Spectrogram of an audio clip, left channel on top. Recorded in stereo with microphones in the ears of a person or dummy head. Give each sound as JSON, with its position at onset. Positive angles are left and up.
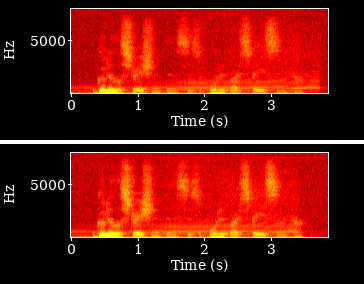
{"t": 0.3, "sound": "a man speaking", "side_deg": -30, "distance_m": 1.3}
